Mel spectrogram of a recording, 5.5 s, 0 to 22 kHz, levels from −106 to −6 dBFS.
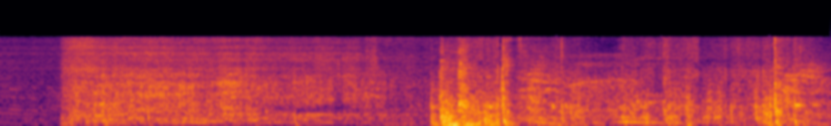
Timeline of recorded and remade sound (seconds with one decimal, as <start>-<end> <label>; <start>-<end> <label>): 0.0-2.4 remade; 2.4-5.5 recorded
